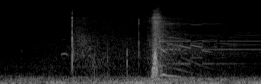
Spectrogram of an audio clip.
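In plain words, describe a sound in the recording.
A fishing rod swishes through a cast.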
